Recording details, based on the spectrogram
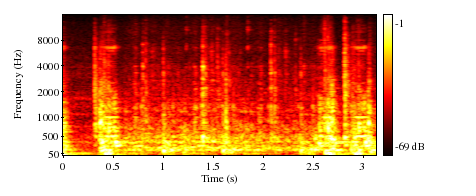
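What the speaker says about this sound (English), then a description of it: "Little backstitch to hold." A sewing machine stitches a short backstitch on fabric for a pouch, giving rapid mechanical whirring bursts with a quick pause between runs, close and clear, with no talk.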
